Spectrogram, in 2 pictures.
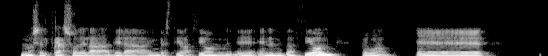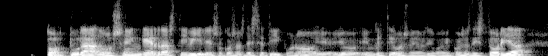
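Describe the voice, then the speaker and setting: A man's medium-pitched voice comes out somewhat breathy, its pitch varying in an ordinary way. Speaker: university lecturer. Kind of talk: online lecture. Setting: video call. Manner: fast.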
